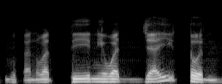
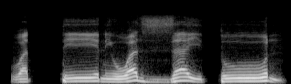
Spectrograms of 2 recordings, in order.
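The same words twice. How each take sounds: First: "wajjaitun" with a j instead of z; wrong j sound. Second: Slow recitation, "wazzaitun" with a clear voiced z. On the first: ("wajjaitun" dibaca salah dengan j) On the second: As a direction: say "wazzaitun" slowly, z buzzing. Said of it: "ini pakai za". ("wazzaitun" dengan z yang jelas dan lambat) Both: Shown as a demonstration.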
